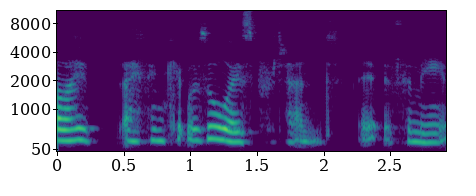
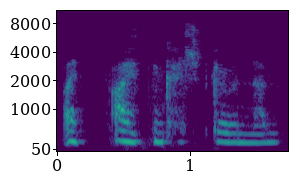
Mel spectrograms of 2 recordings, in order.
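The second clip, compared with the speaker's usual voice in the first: soft unvoiced whisper; 3 semitones lower, 7 dB quieter than usual. Real, not acted. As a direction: whisper it, embarrassed. Embarrassed retreat.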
